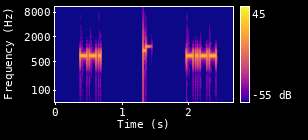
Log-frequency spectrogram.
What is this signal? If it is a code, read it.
Morse code, heard as a keyed tone, about 34 wpm, 700 Hz. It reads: G Y
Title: Single Letter-Number Alt - Rapid-Fire 35wpm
